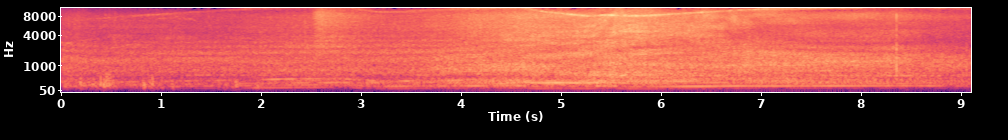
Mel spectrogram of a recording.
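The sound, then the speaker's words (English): A city bus engine rumbles with a steady low drone, rising slightly in loudness, while a hissing burst of air brakes cuts through partway along. “And that's the bus I need.”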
